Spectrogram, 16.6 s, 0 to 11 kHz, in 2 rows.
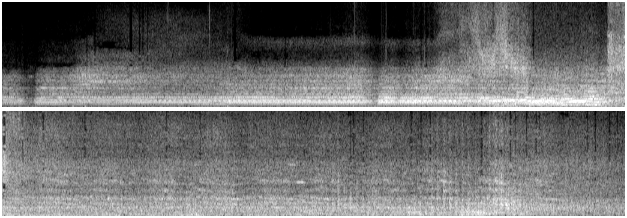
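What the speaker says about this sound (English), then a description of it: "This next catch is Amtrak 48 with Amtrak 145 leading, which is the" Amtrak 48, led by Amtrak F40PH Phase 3 locomotive number 145, sounds a loud, sustained multi-tone horn up close, then the roar of the passing train and rumbling, clattering cars takes over and continues steadily.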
